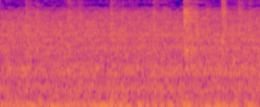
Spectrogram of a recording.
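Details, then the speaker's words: Likaci diesel air parking heater, newly assembled and running off a battery, blowing warm air strongly with a steady low drone, even rumble, no ticking or surging; burning cleanly, normal running. "This is actually blowing out air beautifully."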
